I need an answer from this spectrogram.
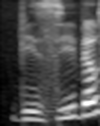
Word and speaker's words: visível: é a última então não visível visível sim é uma paroxítona sílaba tônica aí do assento é a penúltima sílaba é uma paroxítona que termina em que em l então fica assim as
